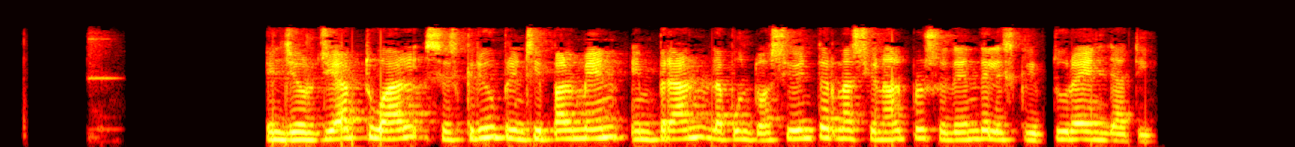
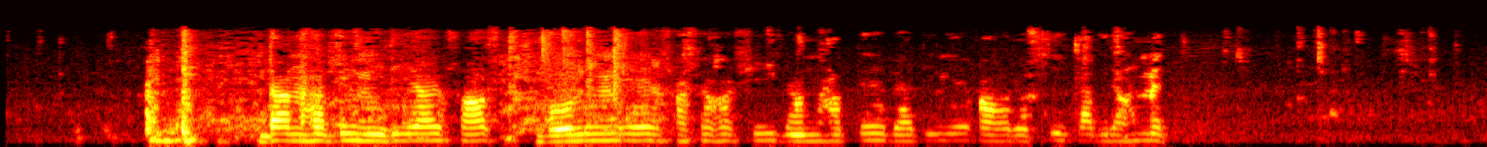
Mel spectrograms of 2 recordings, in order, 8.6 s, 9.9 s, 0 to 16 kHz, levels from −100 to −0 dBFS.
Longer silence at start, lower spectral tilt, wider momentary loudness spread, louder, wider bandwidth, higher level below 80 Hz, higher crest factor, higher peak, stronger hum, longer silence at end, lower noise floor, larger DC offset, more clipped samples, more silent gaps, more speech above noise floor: second, 0.6 s vs 0.95 s; second, -3.5 dB/octave vs -5 dB/octave; second, 9 LU vs 21 LU; first, -15 LUFS vs -20 LUFS; about the same, 8.2 kHz vs 8 kHz; first, -56 dBFS vs -64 dBFS; second, 16 dB vs 22 dB; about the same, -2 dBFS vs 0 dBFS; neither; about the same, 0.95 s vs 1 s; first, under -90 dBFS vs -63 dBFS; neither; neither; first, 0.84-1.76 s, 6.98-7.02 s vs none; first, over 74 dB vs 42 dB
